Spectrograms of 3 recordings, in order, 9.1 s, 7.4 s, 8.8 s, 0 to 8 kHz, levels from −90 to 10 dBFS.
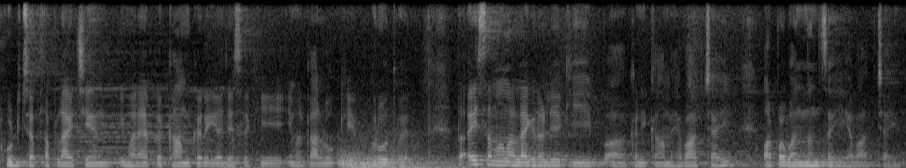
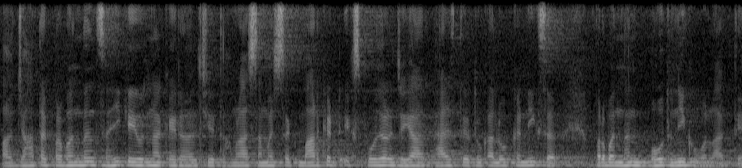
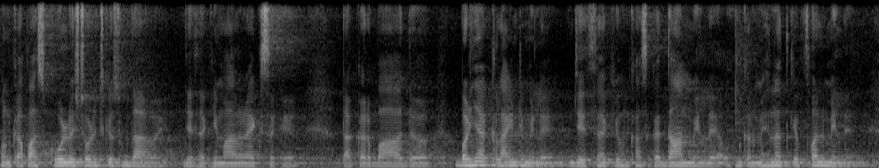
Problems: background sounds at intervals, low volume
